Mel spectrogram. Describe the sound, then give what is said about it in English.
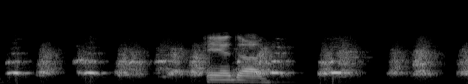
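Poodles bark repeatedly in quick, rhythmic bursts at a home during a live radio broadcast, with a higher yelp or whine in the middle, while a person briefly speaks underneath. “Um, it's live radio here at the Bozo Show, and, and because I'm doing it from my home, sometimes that means poodles get involved.”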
